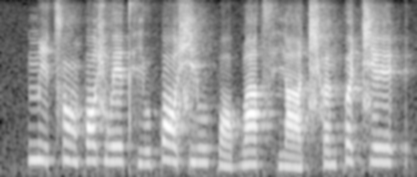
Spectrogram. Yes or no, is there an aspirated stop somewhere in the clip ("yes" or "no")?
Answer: yes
